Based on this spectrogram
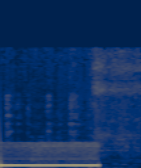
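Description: A steady telephone dial tone sounds while a call is being placed: one continuous mid-pitched hum lasts about a second, then stops abruptly, leaving only faint low noise.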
